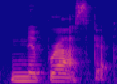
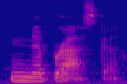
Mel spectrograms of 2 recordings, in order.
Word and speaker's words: Nebraska: net too much but definitely pronounce it as bra and not bruh nebraska that just it's simply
